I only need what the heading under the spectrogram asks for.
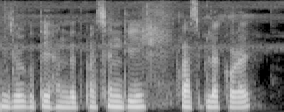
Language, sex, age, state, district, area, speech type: Assamese, male, 45-60, Assam, Darrang, rural, spontaneous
